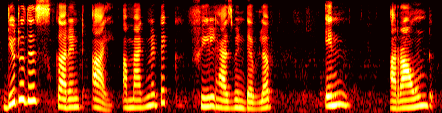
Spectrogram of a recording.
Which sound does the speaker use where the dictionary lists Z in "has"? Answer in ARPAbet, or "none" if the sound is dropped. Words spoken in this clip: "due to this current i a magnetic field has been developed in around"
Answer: Z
